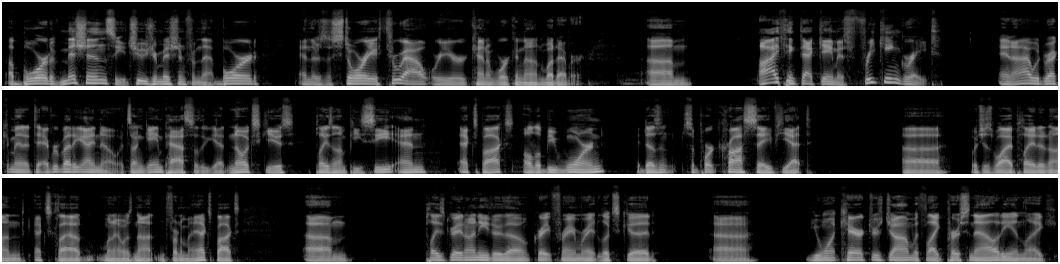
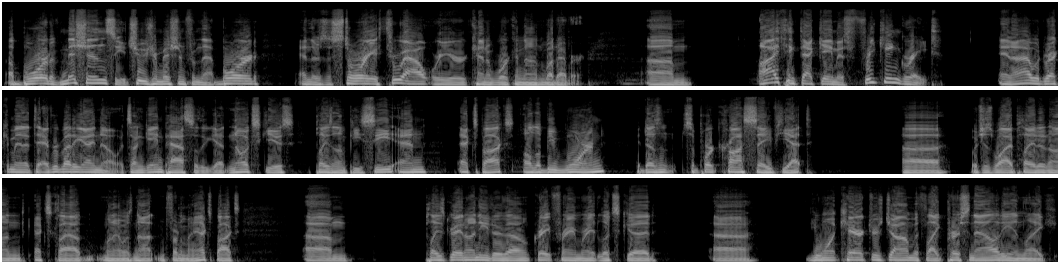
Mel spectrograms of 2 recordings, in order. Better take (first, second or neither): first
